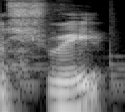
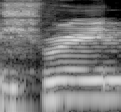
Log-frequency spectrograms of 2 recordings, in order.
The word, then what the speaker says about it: Srae: He's a singer-songwriter called Adam Shrae. But the Shrae is spelled S-R-A-E.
